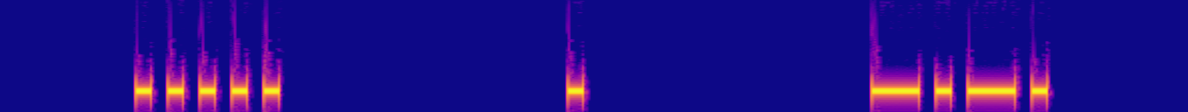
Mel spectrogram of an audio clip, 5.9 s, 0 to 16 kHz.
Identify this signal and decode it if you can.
Morse code, heard as a keyed tone, about 15 wpm, spaced as for 5 wpm, 700 Hz. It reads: 5EC
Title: USA Call Signs - 5 Characters - 6x Character Spacing - 15wpm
